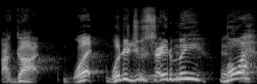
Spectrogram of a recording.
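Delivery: put-on typical Southern US good-old-boy accent. Act out Otis answering the British guys who ask about crisps, in an Otis voice, Southern American guy. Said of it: "Southern like America guy".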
